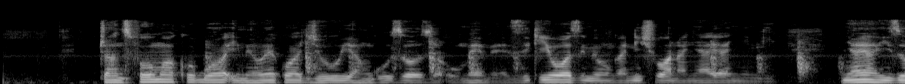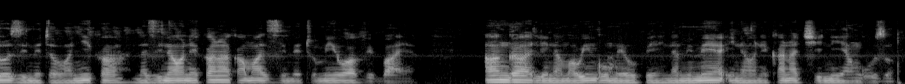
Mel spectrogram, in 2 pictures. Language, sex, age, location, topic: Swahili, female, 18-24, Nairobi, government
